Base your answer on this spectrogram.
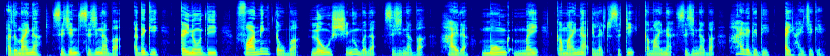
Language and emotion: Manipuri, neutral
